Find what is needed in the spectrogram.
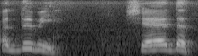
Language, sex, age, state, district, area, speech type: Sindhi, female, 60+, Rajasthan, Ajmer, urban, spontaneous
